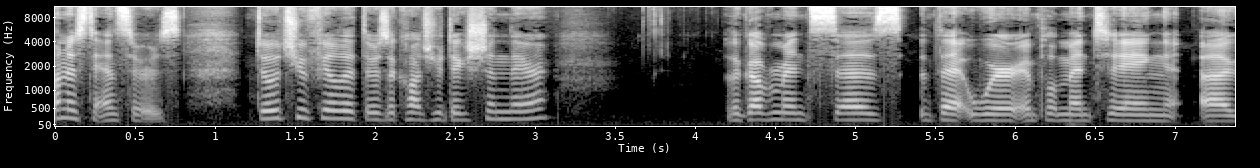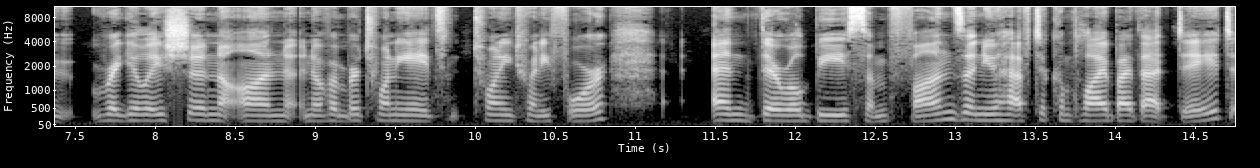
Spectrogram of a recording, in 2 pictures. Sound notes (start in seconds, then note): 6.8 speaking French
